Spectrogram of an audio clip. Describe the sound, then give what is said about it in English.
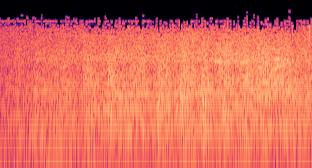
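Steady, loud rumble of a train running along the rails, with a continuous clattering roar and faint rhythmic knocks throughout, as if heard from inside a carriage, with a hint of murmuring voices. “And on the train, I met a bloke from my last job.”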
